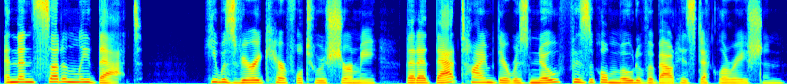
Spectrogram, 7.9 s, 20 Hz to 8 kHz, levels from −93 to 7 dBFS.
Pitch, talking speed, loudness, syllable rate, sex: 200 Hz, 170 wpm, -20 LUFS, 5.6 syllables/s, female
